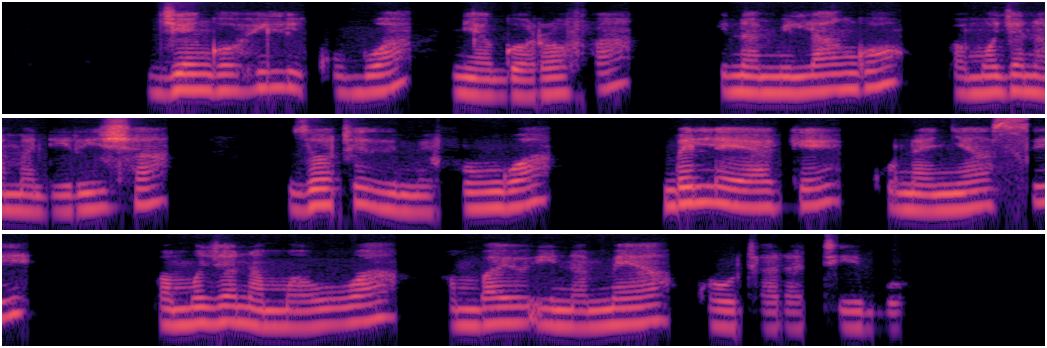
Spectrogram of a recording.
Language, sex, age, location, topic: Swahili, female, 36-49, Kisumu, education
